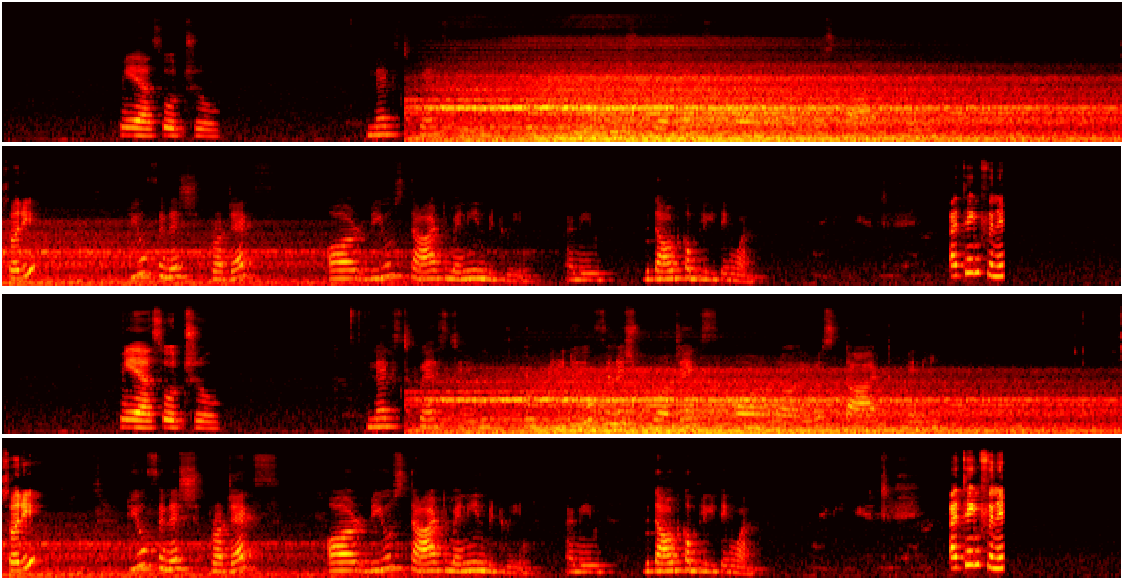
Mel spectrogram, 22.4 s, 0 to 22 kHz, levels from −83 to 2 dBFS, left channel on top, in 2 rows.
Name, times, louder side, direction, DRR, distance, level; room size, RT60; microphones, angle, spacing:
voice 1, 1.2-2.2 11.2-11.6 19.8-20.3 20.7-21.2, right 6 dB, 65° right, 0.9 m, -28 dB
voice 2, 3.6-9.5 10.0-10.2 12.1-13.8 14.4-17.3 17.6-18.8, right 3 dB, 35° right, 1.1 m, -35 dB
sound 1, 4.0-15.4, left 3 dB, 90° left, 1.2 m, -30 dB
head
